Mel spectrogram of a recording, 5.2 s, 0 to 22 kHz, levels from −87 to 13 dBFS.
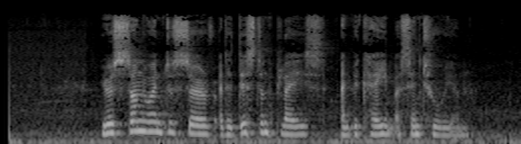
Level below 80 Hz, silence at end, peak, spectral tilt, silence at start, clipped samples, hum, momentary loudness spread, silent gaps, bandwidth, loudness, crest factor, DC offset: -48 dBFS; 0 s; -12 dBFS; -3.5 dB/octave; 0.1 s; under 0.1%; none; 12 LU; none; 16 kHz; -28 LUFS; 18 dB; under 0.1%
